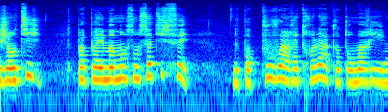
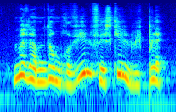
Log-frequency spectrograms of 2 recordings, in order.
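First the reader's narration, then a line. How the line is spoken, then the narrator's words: Young man said dryly. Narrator (French): dit sèchement le jeune homme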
